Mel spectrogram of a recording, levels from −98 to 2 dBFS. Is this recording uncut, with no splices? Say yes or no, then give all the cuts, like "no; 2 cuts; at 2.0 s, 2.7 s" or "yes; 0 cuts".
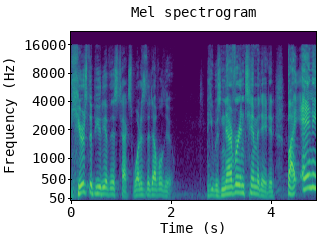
no; 1 cut; at 2.7 s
